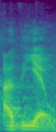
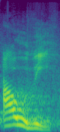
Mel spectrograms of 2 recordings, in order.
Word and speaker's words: adieu: Ya yo les había contado, Vals de l'adieu, que se escribe adieu en francés, adieu. Entonces tenía un amiguillo pianista muy, no sé, decía el Vals del Audi, del carro a Audi, imagínense ustedes.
